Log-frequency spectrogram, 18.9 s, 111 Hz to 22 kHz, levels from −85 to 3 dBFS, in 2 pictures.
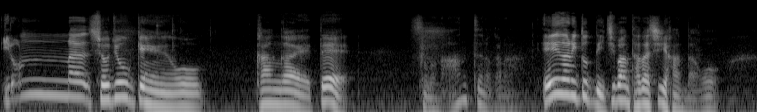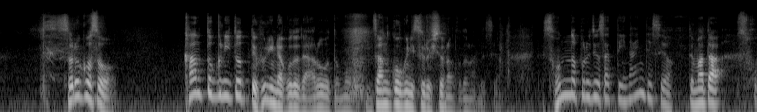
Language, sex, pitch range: Japanese, male, 125-195 Hz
